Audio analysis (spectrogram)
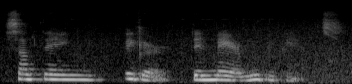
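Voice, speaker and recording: A woman's voice: mid-range voice, fairly even intonation, slow, mellow. A woman narrating a children's radio play in scripted storytelling style. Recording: echoey room, faint noise.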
